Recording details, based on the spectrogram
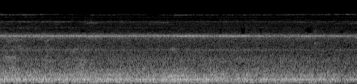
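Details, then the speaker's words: Perforated sheet metal screen in a wind test rig, rotated perpendicular to the wind flow: a steady, piercing, very high-pitched whistle near 4 kHz over loud rushing air, an aeolian tone that becomes consistent. "coming around now you can hear it starting to make the odd squeal get quite consistent you can hear this it's a bit very very penetrating very very high pitched very disconcerting to be to be next to"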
